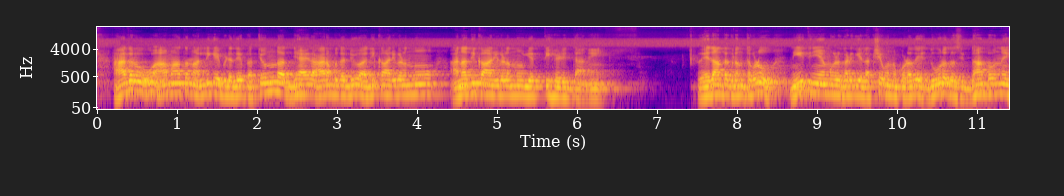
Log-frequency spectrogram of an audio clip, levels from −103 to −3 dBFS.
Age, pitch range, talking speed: 20-39, 115-135 Hz, 105 wpm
